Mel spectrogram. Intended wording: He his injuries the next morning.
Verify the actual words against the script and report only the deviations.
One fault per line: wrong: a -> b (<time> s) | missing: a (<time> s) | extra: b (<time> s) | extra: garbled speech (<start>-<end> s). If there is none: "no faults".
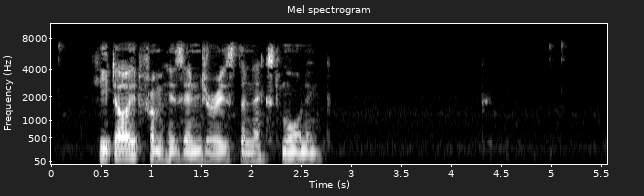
extra: died from (0.6 s)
